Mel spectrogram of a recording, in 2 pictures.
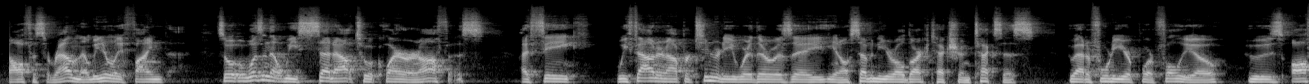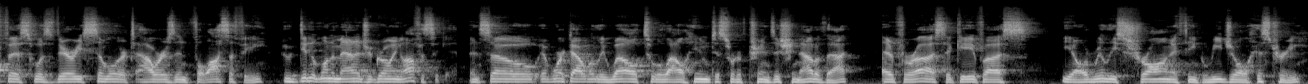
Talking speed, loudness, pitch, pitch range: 215 wpm, -18 LUFS, 120 Hz, 115-130 Hz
